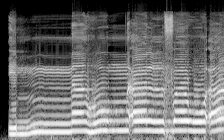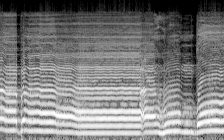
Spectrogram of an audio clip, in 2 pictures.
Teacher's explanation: Ada lagi mad lazim mutsaqqal kalimi. Panjangkan dhad 6 ketukan baru tasydid.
